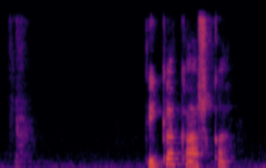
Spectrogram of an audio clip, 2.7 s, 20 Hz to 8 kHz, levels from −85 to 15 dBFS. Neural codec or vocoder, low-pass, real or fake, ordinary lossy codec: codec, 16 kHz, 4 kbps, X-Codec, HuBERT features, trained on general audio; 7.2 kHz; fake; none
